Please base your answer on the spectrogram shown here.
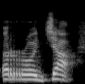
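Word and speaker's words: rojak: Vale, y luego tenemos roja. ¿Cómo se pronuncia esta comida, esta palabra? Roja, se pronuncia roja, no roja, porque J en malayo se pronuncia como en inglés, J, no como en español, J, ¿verdad?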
